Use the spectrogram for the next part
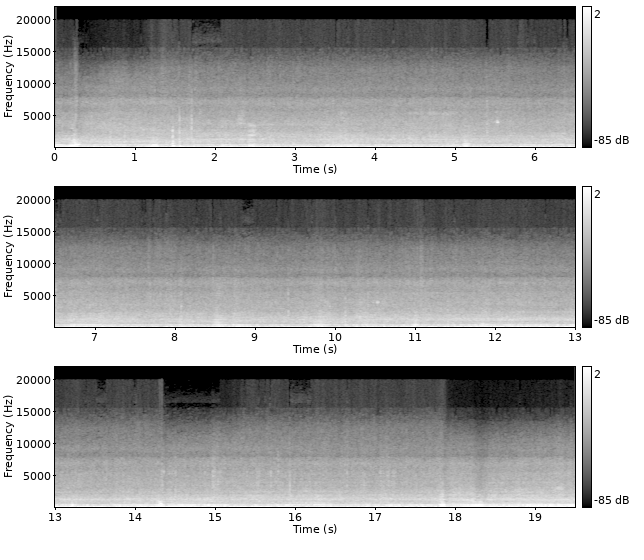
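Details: Asian honey bees of Thailand splitting from their colony and entering a new hive box. A dense, unbroken drone of many wings holds steady throughout, with faint pulsing and occasional light taps.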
